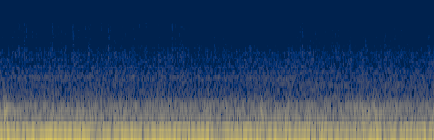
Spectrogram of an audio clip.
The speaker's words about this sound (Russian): Сегодня веду свой репортаж прямо из машины. Вот послушайте, шум, а тут еще и дождь, и дворники работают.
